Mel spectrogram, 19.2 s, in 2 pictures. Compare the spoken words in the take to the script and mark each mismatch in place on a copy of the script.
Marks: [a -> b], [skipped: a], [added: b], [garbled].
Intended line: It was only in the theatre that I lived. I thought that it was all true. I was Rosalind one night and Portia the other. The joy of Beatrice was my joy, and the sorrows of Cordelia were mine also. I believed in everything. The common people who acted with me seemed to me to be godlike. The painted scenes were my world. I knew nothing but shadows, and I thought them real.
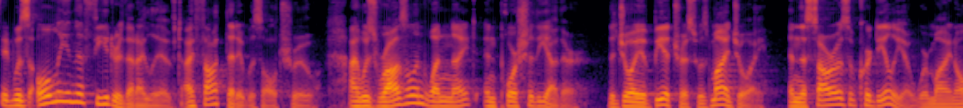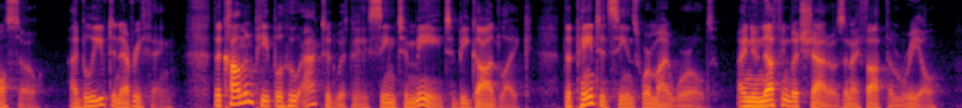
It was only in the theatre that I lived. I thought that it was all true. I was Rosalind one night and Portia the other. The joy of Beatrice was my joy, and the sorrows of Cordelia were mine also. I believed in everything. The common people who acted with me seemed to me to be godlike. The painted scenes were my world. I knew nothing but shadows, and I thought them real.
